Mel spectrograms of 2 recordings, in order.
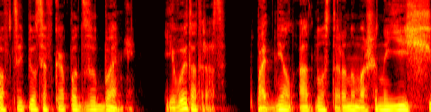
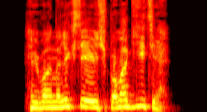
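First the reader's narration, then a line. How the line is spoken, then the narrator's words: Desperate shout. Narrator (Russian): кричал тот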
